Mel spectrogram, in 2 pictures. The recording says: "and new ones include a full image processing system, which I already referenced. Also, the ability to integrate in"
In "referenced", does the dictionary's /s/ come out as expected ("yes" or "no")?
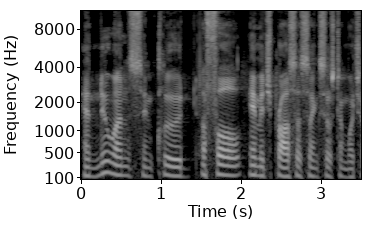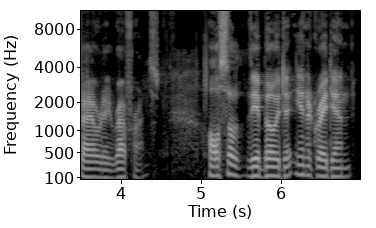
yes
